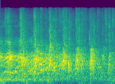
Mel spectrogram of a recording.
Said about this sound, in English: A clap.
